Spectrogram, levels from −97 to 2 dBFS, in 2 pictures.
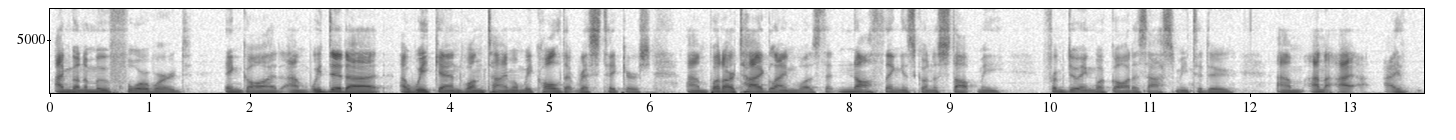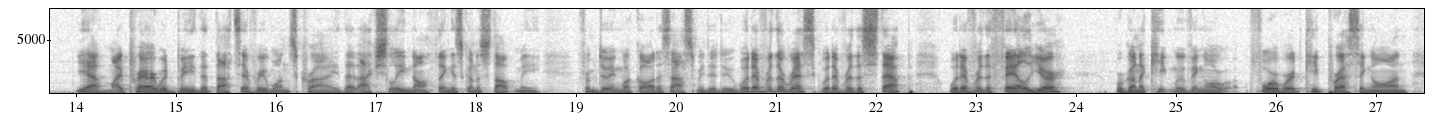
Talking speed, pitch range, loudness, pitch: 200 wpm, 145-165 Hz, -33 LUFS, 155 Hz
